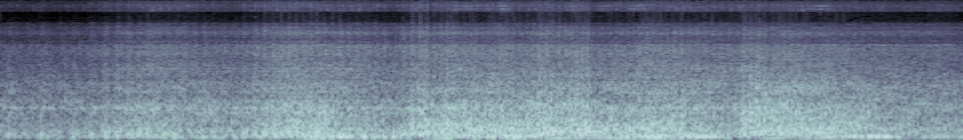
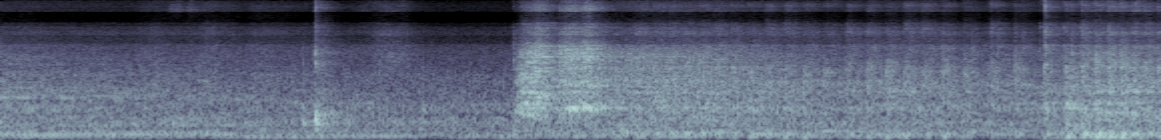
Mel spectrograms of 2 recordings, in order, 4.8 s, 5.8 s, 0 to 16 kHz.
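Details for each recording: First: Suzuki Access 125 scooter engine runs steady with an even, unbroken beat and a light rise in revs, nothing knocking or grinding; sounds healthy, normal running. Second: Suzuki Access 125 scooter engine noise problem; small engine running with a harsh, buzzy rattle that swells on a throttle blip, abnormal mechanical noise, source not pinned down.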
